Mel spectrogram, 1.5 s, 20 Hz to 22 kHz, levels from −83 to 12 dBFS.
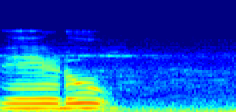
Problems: constant background noise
